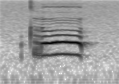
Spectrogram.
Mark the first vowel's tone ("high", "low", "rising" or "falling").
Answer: falling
